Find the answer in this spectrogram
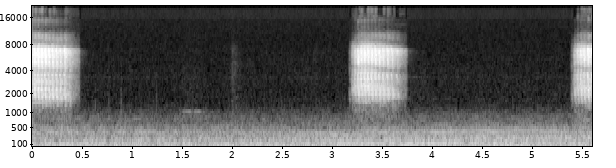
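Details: Sumatran air mancur bird, used as a lure to train oriental magpie-robins, gives harsh, rushing, hiss-like bursts about half a second long, repeated roughly every three seconds over a low steady background hum.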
